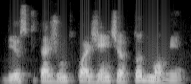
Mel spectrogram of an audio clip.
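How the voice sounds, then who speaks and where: A man's voice: mid-range voice, lively intonation, fast, breathy edge. A man in his forties with a gaúcho accent from southern Brazil, a former footballer telling his story as a podcast guest, with frequent tag questions. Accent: gaúcho Portuguese. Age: 40s. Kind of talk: podcast interview.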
